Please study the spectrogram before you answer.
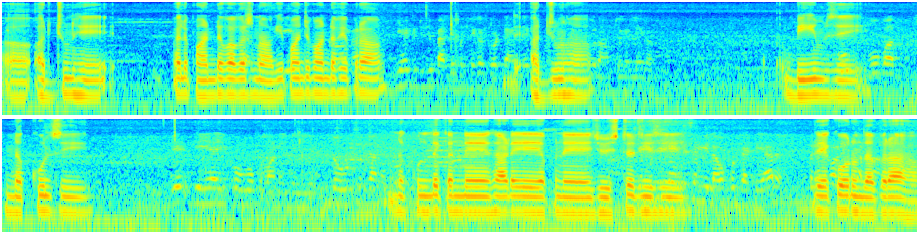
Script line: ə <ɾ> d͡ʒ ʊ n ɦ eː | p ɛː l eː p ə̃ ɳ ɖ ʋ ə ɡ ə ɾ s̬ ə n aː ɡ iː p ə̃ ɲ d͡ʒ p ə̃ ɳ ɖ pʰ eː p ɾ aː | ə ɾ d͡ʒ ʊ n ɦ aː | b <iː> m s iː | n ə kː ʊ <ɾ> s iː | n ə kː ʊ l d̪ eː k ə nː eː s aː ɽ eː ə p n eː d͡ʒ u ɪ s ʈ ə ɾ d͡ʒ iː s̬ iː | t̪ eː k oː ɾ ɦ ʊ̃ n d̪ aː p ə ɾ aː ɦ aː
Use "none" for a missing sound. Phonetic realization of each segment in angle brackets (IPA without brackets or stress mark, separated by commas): ɾ, iː, l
